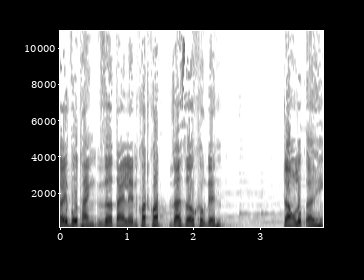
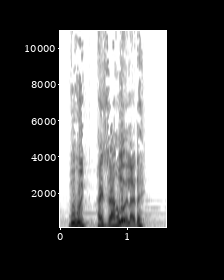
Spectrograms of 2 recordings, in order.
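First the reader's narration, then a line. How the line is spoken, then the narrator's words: Urgent loud shout. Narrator (Vietnamese): Trước tình hình nguy ngập đó, Nguyên Bình hét lớn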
